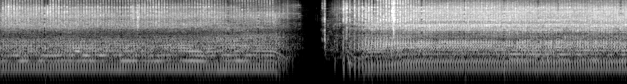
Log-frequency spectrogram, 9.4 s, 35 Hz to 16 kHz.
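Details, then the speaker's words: McAllister 16-inch petrol push lawn mower, used out of the box without dealer tuning, cutting grass: engine note sags, nearly dies and picks back up, hunting and surging up and down, running rough. "Again, this is the one that was hunting a little bit, the engine. So it was sort of going up and down and surging. Just hear it going up and down."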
